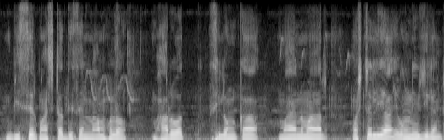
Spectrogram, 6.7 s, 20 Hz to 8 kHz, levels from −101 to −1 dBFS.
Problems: constant background noise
